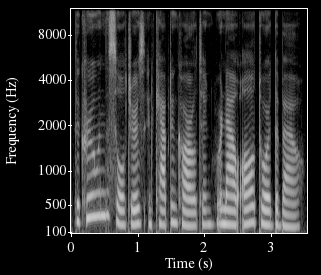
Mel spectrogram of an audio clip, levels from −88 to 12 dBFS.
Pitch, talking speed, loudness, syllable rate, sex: 225 Hz, 235 wpm, -16 LUFS, 5.9 syllables/s, female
